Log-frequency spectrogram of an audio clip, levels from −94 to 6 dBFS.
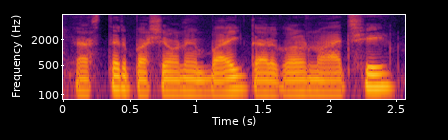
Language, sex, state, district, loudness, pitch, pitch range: Bengali, male, West Bengal, Cooch Behar, -18 LUFS, 120 Hz, 115-140 Hz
